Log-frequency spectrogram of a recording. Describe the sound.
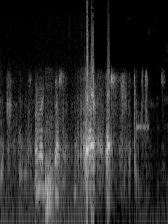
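Telephone dialing tones during a radio call-in show, a short run of quick electronic beeps that comes near the end, after stretches of talking voices.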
